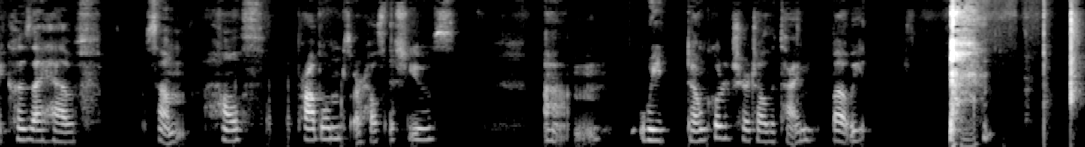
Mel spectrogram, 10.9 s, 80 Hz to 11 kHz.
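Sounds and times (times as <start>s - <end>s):
speech: 0.1s - 4.6s, 5.4s - 8.8s, 9.5s - 10.0s
forceful raspy cough: 9.5s - 10.0s.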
